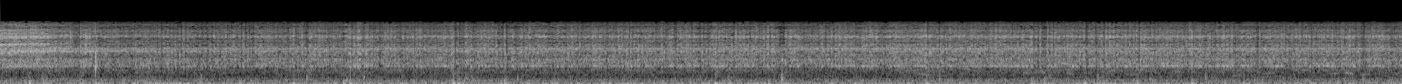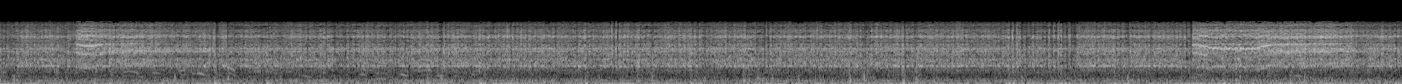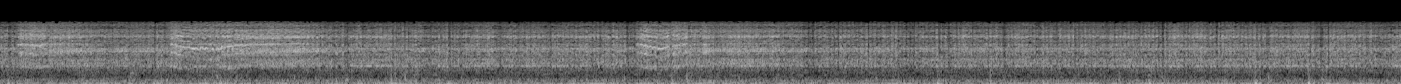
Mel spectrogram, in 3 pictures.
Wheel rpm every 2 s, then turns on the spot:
230, 230, 230, 230, 230, 230, 230, 230, 230, 230, 230, 230, 230, 220, 230, 220, 230, 230, 230, 230, 230.
none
